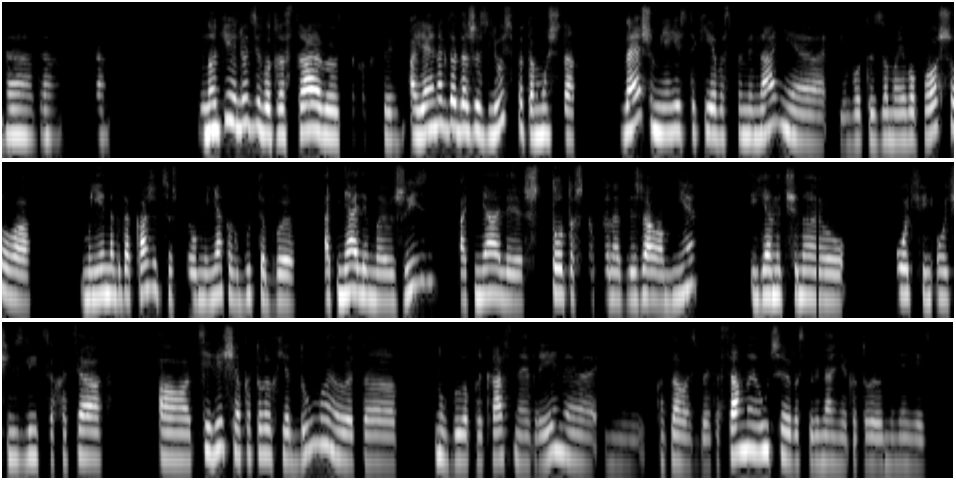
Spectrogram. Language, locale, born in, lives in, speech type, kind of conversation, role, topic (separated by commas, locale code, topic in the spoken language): Russian, ru-RU, Ukraine, Estonia, conversation, unstructured, none, Почему иногда воспоминания вызывают у тебя злость?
